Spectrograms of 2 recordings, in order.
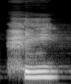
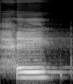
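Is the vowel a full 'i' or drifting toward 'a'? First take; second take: full; drifting. First: The vowel is a full, complete 'i'. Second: The vowel drifts toward an 'a' sound. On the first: The speaker calls it right. "la prononciation correcte est" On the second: The speaker calls it wrong. "ma voyelle kasra se penche vers al-fatha"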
